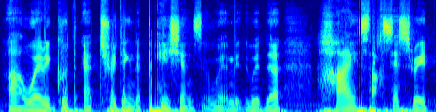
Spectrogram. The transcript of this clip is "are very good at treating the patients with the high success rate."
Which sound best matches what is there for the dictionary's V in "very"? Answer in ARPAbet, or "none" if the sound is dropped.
W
